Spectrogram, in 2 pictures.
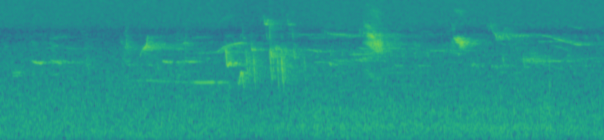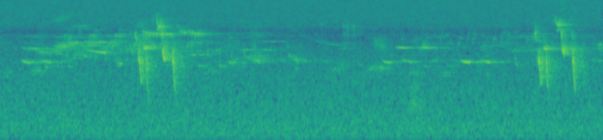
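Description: Small songbird nestlings begging in a tree-cavity nest: thin, high chirps and squeaky calls that come in clusters, with the loudest bursts about a third of the way in, in the middle and near the end.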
